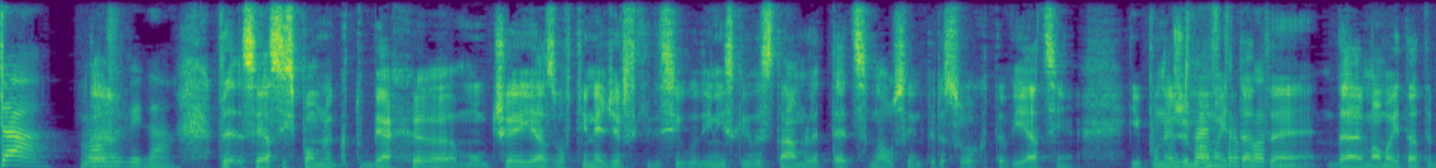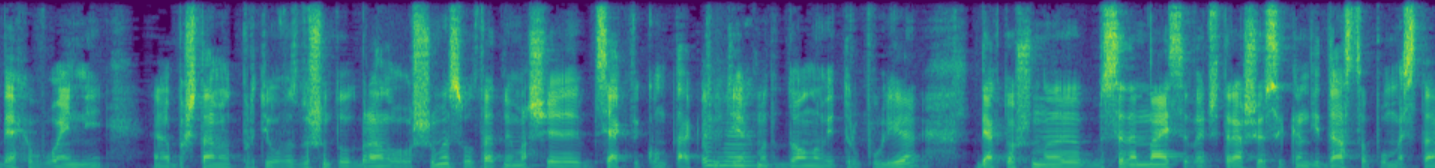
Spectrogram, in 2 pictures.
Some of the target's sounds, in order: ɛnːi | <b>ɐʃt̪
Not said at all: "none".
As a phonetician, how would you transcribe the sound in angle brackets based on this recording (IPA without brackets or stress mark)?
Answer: b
